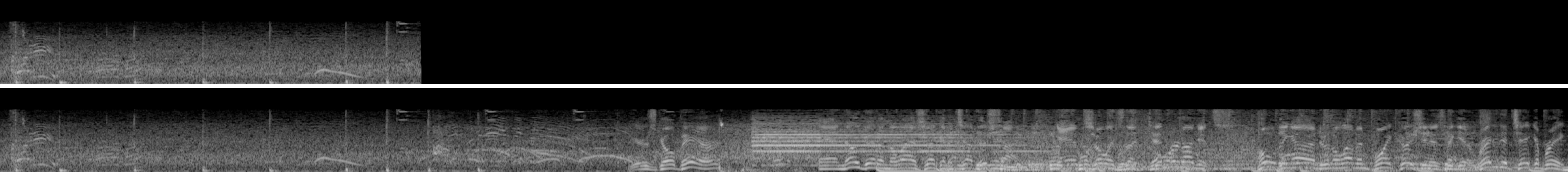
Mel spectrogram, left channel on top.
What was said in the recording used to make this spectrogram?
Here's Gobert. And no good in the last second attempt this time. And so it's the Denver Nuggets holding on to an 11-point cushion as we get ready to take a break.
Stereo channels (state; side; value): drops out; left; at 4.2 s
